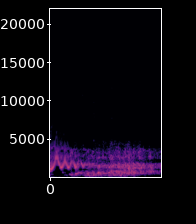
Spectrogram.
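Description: A cartoon-style 'boing' sound effect. Its pitch wobbles quickly up and down for about half a second, then it trails off into a fainter noisy tail.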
